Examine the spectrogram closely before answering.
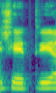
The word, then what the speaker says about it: क्षत्रिय: ठीक है, क्षत्रिय, ये के साइलेंट होता है इसलिए मैंने क्षत्रिय लिखा है यहाँ पर, के लिखा है मतलब।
